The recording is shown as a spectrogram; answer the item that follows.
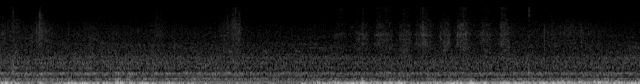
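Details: The third honey bee swarm of 2017 being caught into a box after the limb is cut; an even, low droning hum holds with slight swells, accompanied by scattered clicks and faint rustling.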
